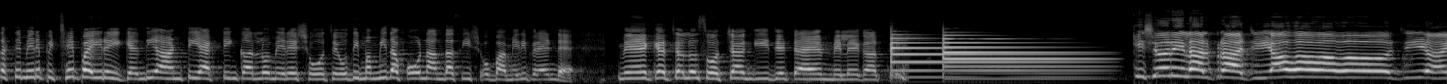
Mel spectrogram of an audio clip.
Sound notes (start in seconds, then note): 8.9 doorbell ringing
